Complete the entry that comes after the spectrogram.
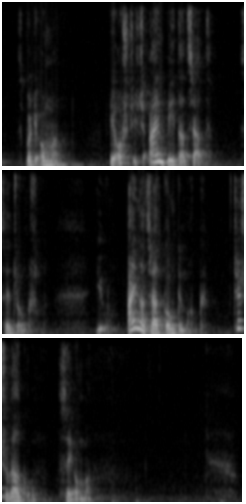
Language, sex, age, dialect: Faroese, female, 15-35, Suðurstreymoy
